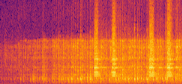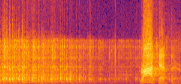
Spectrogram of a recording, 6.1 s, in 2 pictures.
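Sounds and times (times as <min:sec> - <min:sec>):
old Maxwell car engine knocking and sputtering: 0:00.0 - 0:06.0
horn-like blare: 0:01.5 - 0:03.4.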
